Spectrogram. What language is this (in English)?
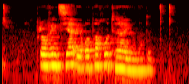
Georgian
